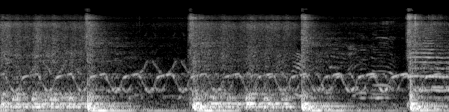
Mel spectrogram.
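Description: Military brass band playing a march as it parades, with heavy beats about once a second. A high wavering tone rises and falls rapidly over the band throughout.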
